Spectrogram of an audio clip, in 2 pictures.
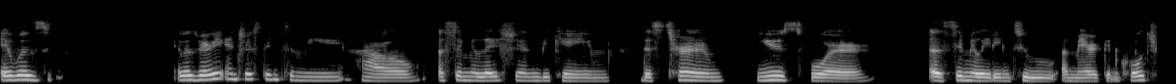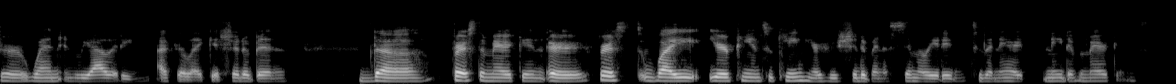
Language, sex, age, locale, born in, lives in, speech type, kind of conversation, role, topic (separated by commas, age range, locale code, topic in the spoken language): English, female, 18-19, en-US, United States, United States, conversation, unstructured, none, Would you rather change one decision in your life or influence one major world event?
